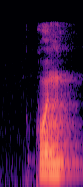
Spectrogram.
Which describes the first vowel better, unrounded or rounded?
unrounded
